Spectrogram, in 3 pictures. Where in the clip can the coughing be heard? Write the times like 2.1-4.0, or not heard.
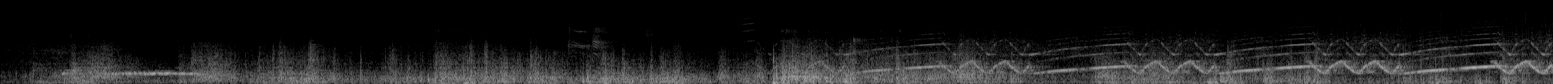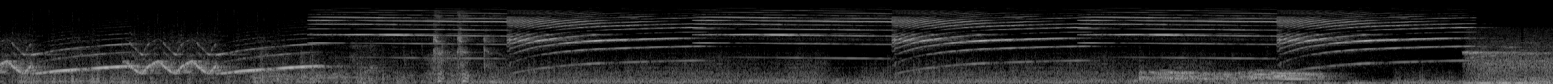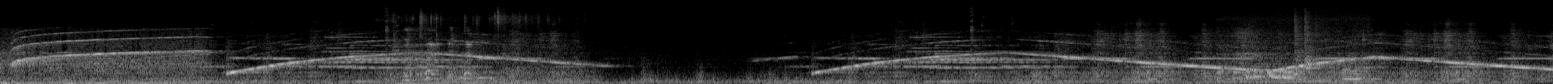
5.7-6.6, 19.9-20.8, 35.0-35.8.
